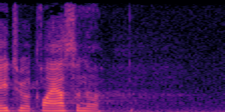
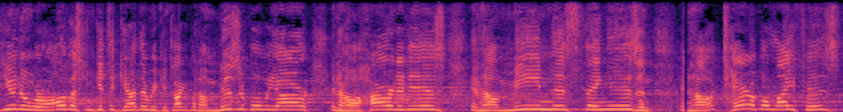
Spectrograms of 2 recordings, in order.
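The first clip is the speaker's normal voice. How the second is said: louder, slowing, hammed-up moaning about how hard life is; mock whiny complainer; 6 semitones higher, 8 dB louder than usual. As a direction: lay on the self-pity, dragging it out. Bob mocks complaining tithers.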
